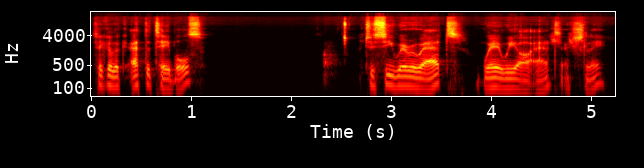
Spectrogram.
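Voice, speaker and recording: A man's voice: fairly low pitch, moderate pace, mellow, breathy edge, no echo, studio quality. A man streaming a football manager game, talking casually and rambling with restarts, his nose blocked. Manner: chatty, rambling, many restarts and fillers. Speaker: gaming streamer.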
